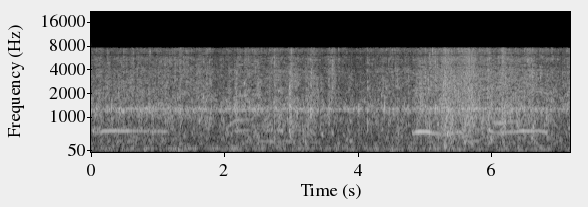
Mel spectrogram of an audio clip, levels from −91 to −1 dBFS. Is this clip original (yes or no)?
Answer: yes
